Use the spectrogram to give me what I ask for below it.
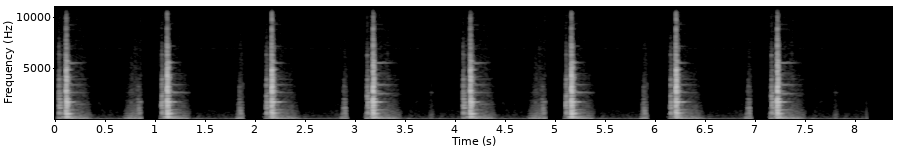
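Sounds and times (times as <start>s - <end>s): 
old clock ticking: 0.0s - 0.4s, 1.0s - 1.4s, 2.1s - 2.4s, 3.1s - 3.5s, 4.1s - 4.4s, 5.1s - 5.4s, 6.1s - 6.5s, 7.2s - 7.5s.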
